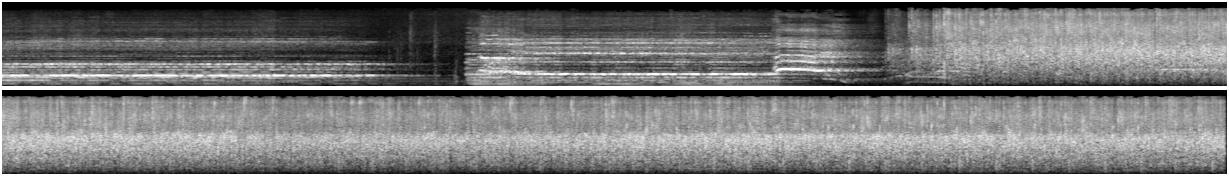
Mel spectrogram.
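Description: Youth choir singing sustained final chords: a held chord breaks off about four seconds in, and a last chord rises to a held note that ends about eight and a half seconds in. Steady audience applause follows.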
